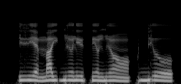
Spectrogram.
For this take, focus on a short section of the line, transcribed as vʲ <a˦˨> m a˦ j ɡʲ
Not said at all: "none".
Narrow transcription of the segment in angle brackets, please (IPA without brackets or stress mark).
æ˦˨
